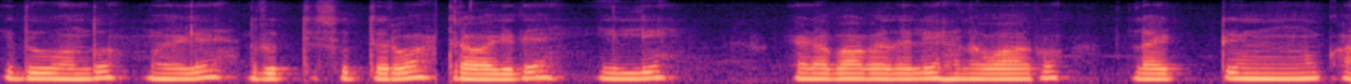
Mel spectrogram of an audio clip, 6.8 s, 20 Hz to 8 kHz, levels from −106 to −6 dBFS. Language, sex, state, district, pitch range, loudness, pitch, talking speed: Kannada, male, Karnataka, Dharwad, 150-165 Hz, -26 LUFS, 155 Hz, 80 wpm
